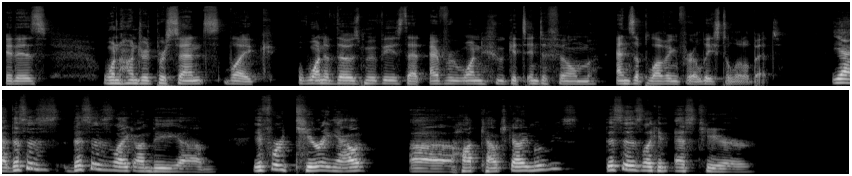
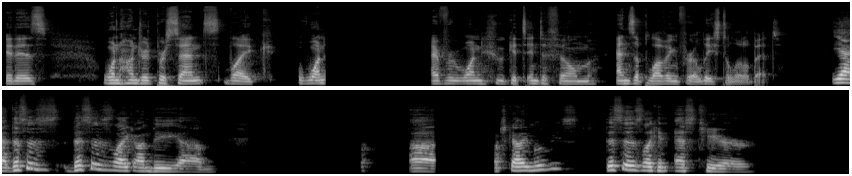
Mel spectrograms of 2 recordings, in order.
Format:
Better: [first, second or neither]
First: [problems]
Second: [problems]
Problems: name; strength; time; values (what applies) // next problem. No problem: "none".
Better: first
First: none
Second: audio cutting out; at 3 s for 1 s, at 11 s for 1 s and at 13 s for 0.5 s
